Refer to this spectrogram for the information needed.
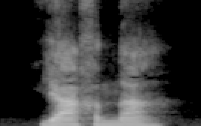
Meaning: inflection of najagen: 1. plural present indicative 2. plural present subjunctive
- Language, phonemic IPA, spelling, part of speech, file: Dutch, /ˈjaɣə(n) ˈna/, jagen na, verb, Nl-jagen na.ogg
